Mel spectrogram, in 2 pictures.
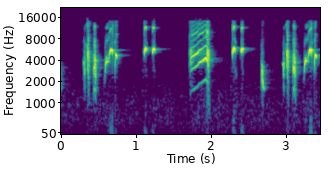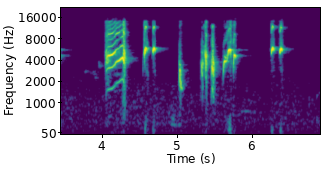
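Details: Long-tailed shrike in vigorous excited song: clipped high chips alternate with rising buzzy sweeps, repeated in quick groups with short pauses between them.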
